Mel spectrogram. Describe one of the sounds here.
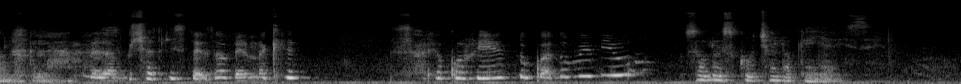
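A woman speaks close by, with pauses.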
